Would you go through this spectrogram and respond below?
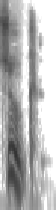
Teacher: You don't have a voiced velar stop at the end of that. You have a voiceless velar stop. Zug, not Zug, but Zug, with essentially a K at the end. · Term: word final devoicing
